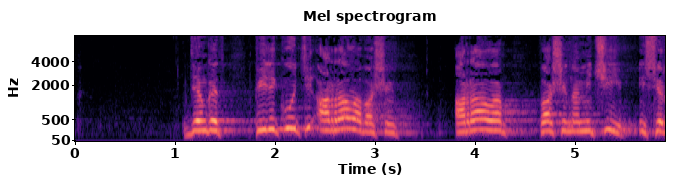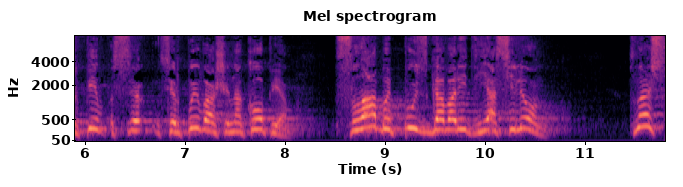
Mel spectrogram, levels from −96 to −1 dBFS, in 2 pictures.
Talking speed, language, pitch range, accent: 105 wpm, Russian, 215-295 Hz, native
